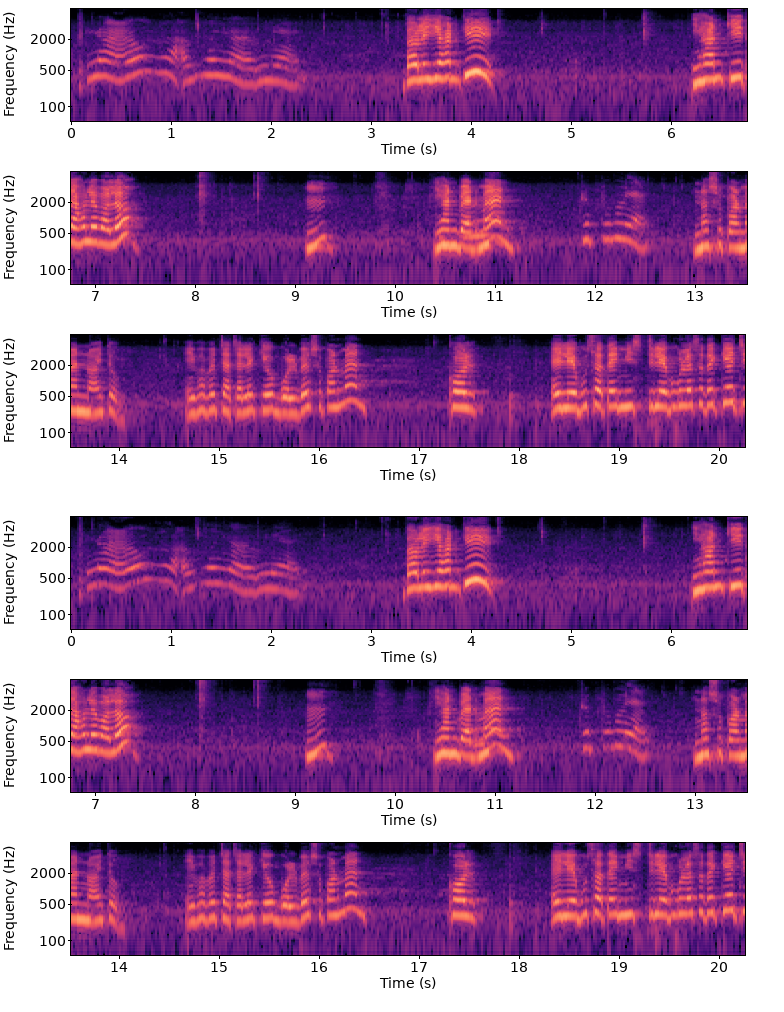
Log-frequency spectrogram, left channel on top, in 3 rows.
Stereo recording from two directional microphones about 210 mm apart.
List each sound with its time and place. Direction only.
0.0 s cat: 5° right (ahead or behind)
3.1 s speech: centre (ahead or behind)
6.1 s a woman's voice: centre (ahead or behind)
8.5 s a sound: 5° right (ahead or behind)
10.3 s a woman's voice: centre (ahead or behind)
11.9 s a child's voice: 15° right (ahead or behind)
13.0 s a woman's voice: centre (ahead or behind)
